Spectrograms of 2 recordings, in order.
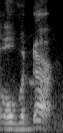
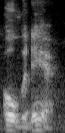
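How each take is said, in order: First: It is said in a Midwest accent. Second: It is said in an East Coast accent.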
